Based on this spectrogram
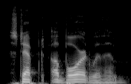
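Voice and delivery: plain reading voice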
